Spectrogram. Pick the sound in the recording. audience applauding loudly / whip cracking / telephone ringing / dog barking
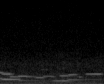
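telephone ringing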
